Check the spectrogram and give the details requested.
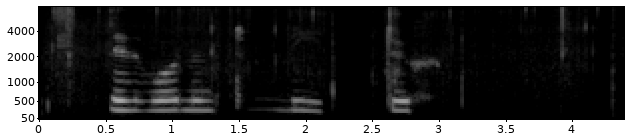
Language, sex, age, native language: Icelandic, female, 8, Icelandic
